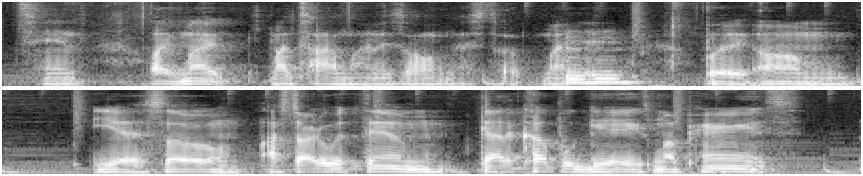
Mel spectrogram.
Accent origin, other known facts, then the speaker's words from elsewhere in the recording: Georgia, United States; also born or lived in Charlotte, North Carolina; I'm from here. I was born in Charlotte. We moved to Georgia when I was around 3.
